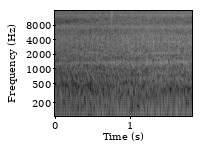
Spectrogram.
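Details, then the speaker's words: Ford Crown Victoria Police Interceptor with no transmission fluid: lumpy, uneven idle stumbling before cutting off, running barely and smelling of too much fuel; rough running, likely misfire. "the Vic is running like [ __ ] like absolute [ __ ] I mean it's running but barely stinks like way too much fuel"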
